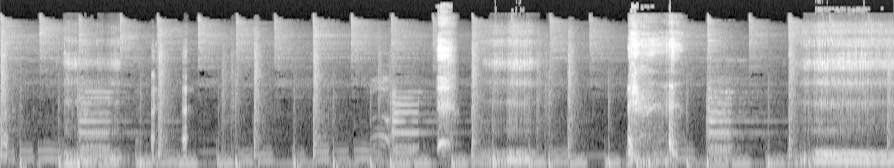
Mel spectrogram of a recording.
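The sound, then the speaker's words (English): A person mimics another person's loud snoring with a run of harsh, rattling throat snorts and wheezy breaths, in rapid irregular bursts for several seconds. “That's literally what you sound like when you snore.”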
